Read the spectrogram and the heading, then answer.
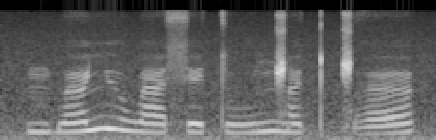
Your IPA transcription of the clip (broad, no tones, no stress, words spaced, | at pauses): mbɐlʲowaset uŋ͡ǁɐt ɡ͡ǁɐ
